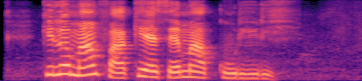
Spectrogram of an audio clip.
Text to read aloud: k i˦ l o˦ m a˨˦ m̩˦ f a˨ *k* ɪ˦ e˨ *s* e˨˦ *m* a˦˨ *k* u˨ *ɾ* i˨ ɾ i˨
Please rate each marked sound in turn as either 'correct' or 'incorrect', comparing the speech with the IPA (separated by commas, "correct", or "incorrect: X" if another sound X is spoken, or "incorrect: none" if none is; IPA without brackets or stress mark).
correct, correct, correct, correct, correct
